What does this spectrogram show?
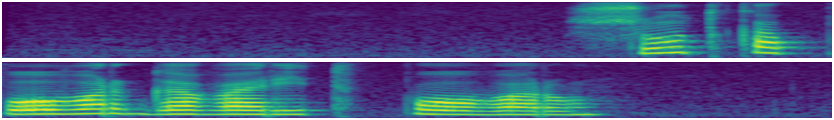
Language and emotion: Russian, neutral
